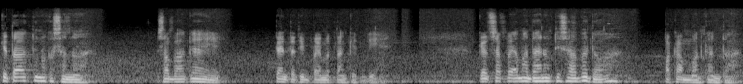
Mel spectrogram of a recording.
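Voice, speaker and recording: A man's voice: medium pitch, animated, brisk, pauses often, natural voice. Man acting evasive young Filipino boyfriend, mid-range voice, hesitant, radio drama, background music.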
